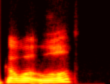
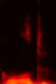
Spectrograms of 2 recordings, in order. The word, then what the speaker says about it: Goa'uld: Did he pronounce it Goa'uld? – No, he called it he called it Gould.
